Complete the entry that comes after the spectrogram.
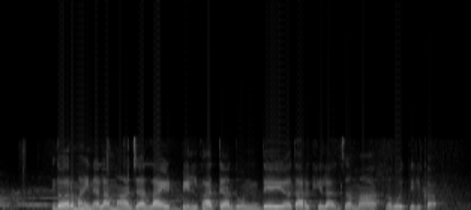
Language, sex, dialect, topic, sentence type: Marathi, female, Standard Marathi, banking, question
